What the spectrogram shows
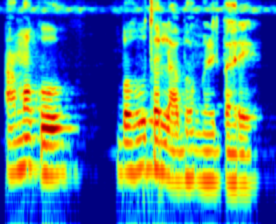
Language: Odia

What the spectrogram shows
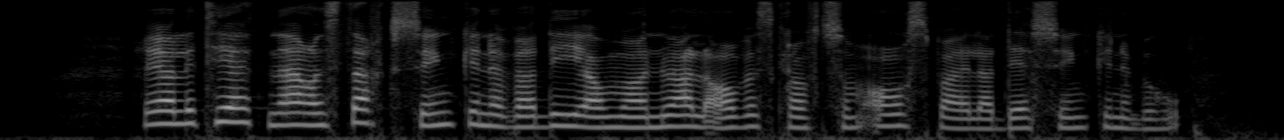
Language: Norwegian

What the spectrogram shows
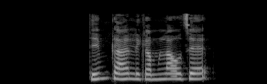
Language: Cantonese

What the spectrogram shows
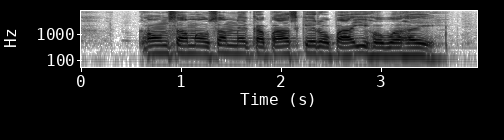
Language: Magahi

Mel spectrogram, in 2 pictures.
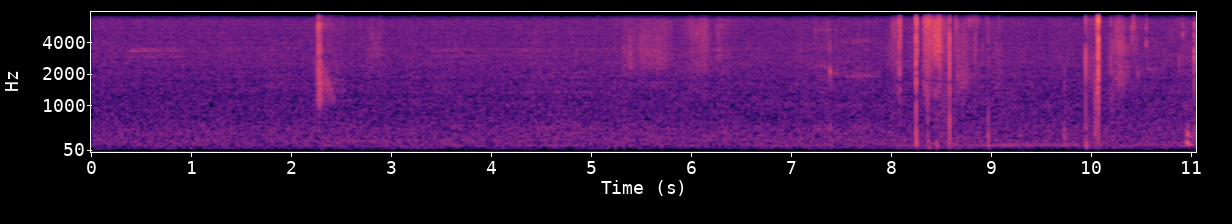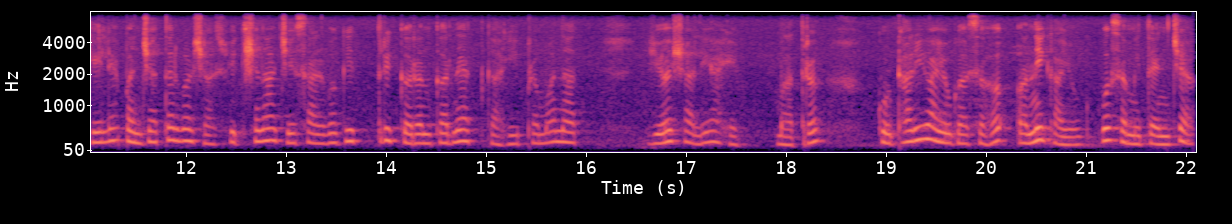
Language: Marathi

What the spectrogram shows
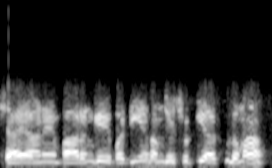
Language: Sindhi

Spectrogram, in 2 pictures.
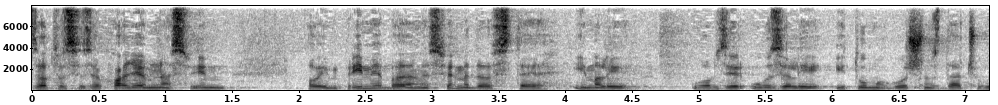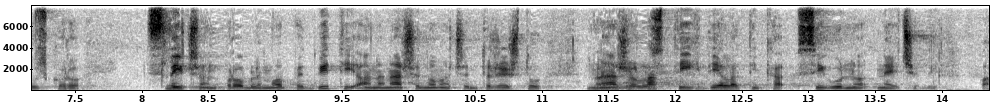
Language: Croatian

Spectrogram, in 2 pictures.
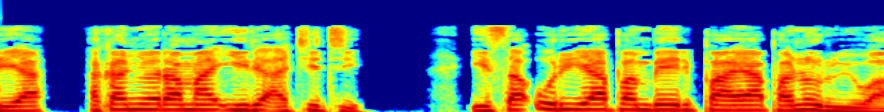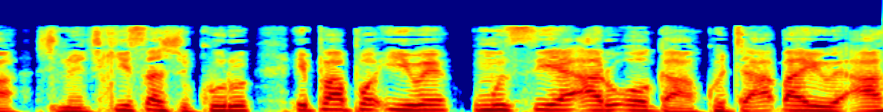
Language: Shona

